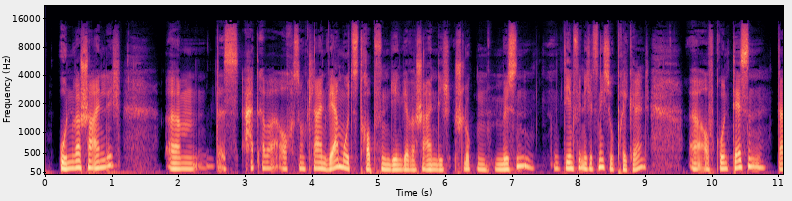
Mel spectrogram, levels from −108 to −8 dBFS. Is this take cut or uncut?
uncut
